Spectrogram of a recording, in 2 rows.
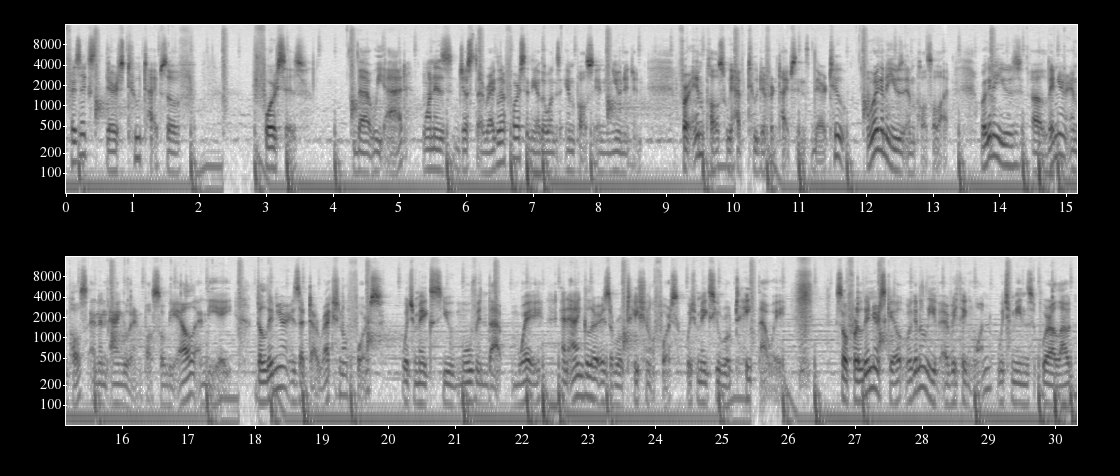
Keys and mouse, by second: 14.4 click, 15.8 click, 16.6 click, 17.2 click, 18.1 click.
